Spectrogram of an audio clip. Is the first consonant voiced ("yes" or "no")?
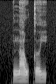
yes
